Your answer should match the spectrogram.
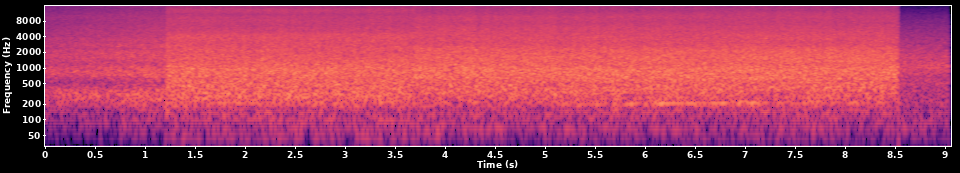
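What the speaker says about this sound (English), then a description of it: "this water is coming from the pond into Central Park" Water from the man-made Ternopil Pond pours into Central Park as a loud waterfall, a dense continuous roar that starts abruptly and cuts off near the end.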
